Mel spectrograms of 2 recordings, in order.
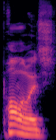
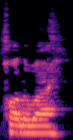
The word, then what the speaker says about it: Pollowitz: today, we've got Josh Pollowitz. Josh, did I say your last name correctly? No, it's pronounced Polloway. So it's a Ukrainian name. So like Holloway, but with a P.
